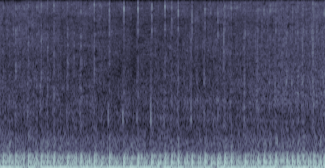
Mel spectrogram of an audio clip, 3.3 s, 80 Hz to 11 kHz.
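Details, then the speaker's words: SSR 110cc full-manual pit bike idling fast after a valve adjustment; one adjuster had no lock nut and about 30+ thou clearance, now set to proper lash. An even exhaust beat with no valve-train ticking, the earlier rattle gone. "so we did a valve adjustment got a proper valve lash and now it doesn't have that battled noise anymore"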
